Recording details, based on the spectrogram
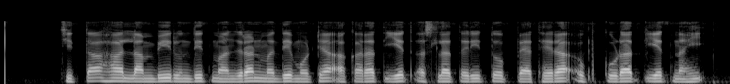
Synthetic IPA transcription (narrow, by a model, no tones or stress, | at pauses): t͡ɕit̪aɦalambiːɾund̪iːt̪mand͡zɾamːəd̪ʱːjemoʈʰjaʔa̰kaɾat̪jet̪əslat̪əɾiːt̪opæt̪ʰeɾaʔupkuɽat̪jet̪naɦi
